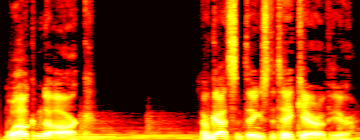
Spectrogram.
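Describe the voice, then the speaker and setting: An actor playing a chatty, wry, easygoing adventurer in a fantasy game, explaining things to a newcomer in a casual, jokey manner. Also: male voice, medium pitch, sing-song, moderate pace, faint music behind. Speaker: travelling companion and guide character. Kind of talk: scripted fantasy game dialogue.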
